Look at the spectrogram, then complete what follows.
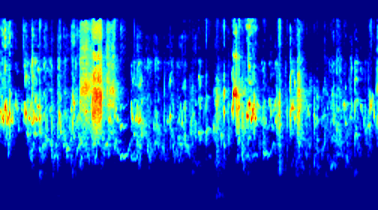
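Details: Domestic budgies kept indoors give a busy, scratchy warble, mixing buzzy squawks with quick high chirps and one louder harsh burst near the start, chattering without pause.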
